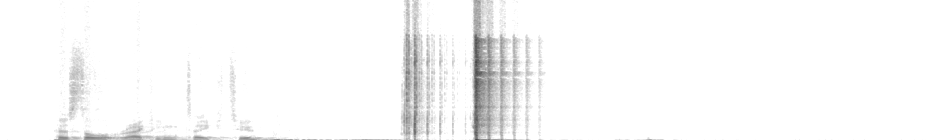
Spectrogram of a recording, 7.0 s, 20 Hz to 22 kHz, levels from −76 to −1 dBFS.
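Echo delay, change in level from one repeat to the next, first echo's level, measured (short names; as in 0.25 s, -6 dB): 95 ms, -5.5 dB, -15.0 dB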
